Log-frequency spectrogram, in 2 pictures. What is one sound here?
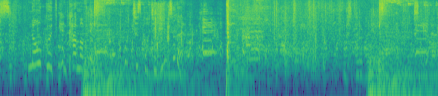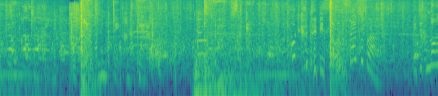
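A pig grunts nearby.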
